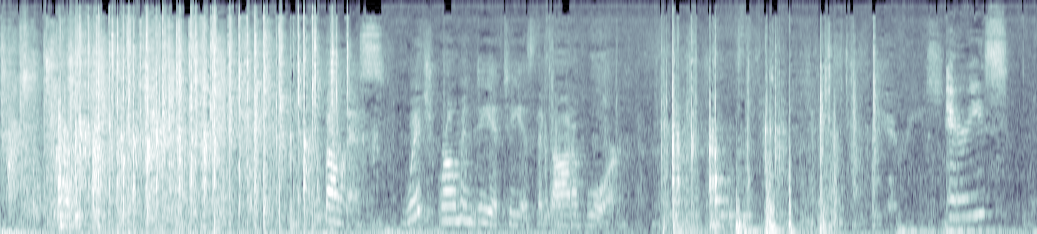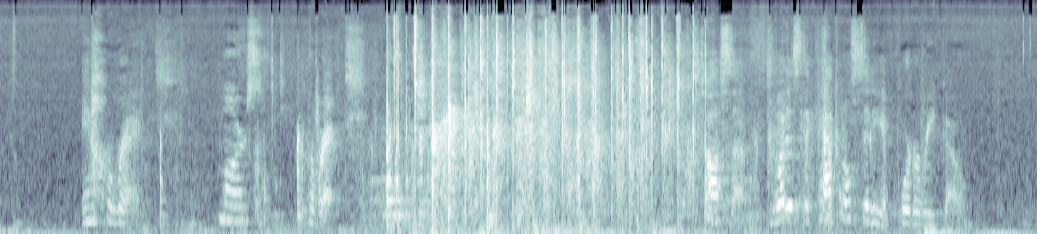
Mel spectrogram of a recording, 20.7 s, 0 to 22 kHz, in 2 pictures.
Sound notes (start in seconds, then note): 0.0 audience applauds; 14.3 audience applauds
